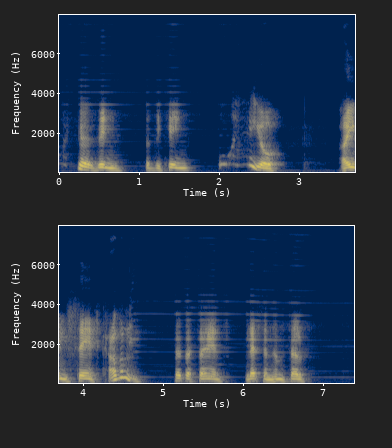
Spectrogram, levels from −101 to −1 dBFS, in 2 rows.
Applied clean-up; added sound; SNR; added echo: neural mask model DeepFilterNet 3.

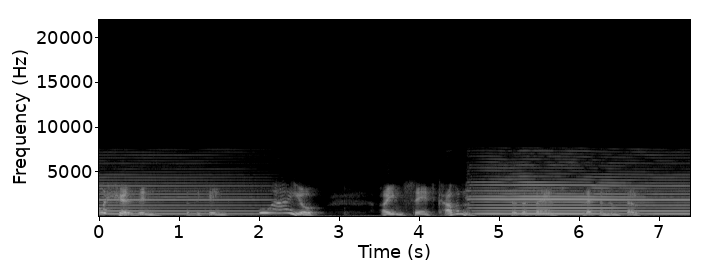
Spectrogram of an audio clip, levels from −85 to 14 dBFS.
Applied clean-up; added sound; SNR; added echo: none; Bowed string instrument; 1 dB; reverberation time 0.3 s.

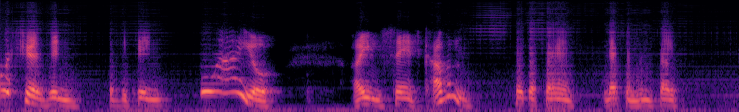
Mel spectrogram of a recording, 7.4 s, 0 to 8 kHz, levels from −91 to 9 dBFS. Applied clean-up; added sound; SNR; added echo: neural separator model SepFormer DNS4.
